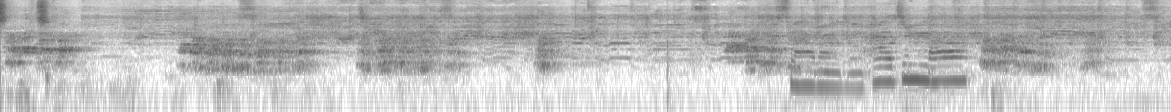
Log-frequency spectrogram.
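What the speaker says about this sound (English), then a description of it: "These dogs need to be quiet." Several dogs barking and yipping off and on, moderately distant, with some whimpering higher yelps in the mix and a low hum of background noise.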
